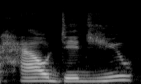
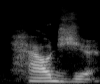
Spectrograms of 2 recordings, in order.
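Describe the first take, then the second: First: Every word is said fully and separately. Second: The words are squeezed together into two syllables.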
